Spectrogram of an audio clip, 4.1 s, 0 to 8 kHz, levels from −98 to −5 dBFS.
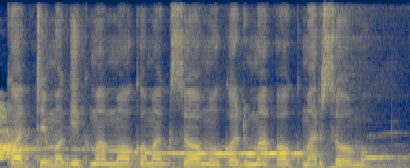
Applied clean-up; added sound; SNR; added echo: none; Dog; 0 dB; reverberation time 1.1 s.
